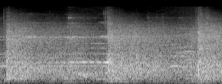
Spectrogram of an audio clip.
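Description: Thuds of wrestlers' bodies hitting a wrestling ring's canvas, over steady background noise, with a brief high tone about halfway through.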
